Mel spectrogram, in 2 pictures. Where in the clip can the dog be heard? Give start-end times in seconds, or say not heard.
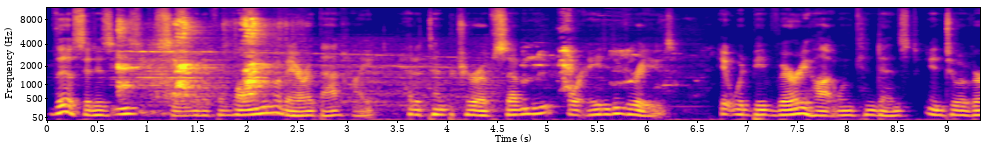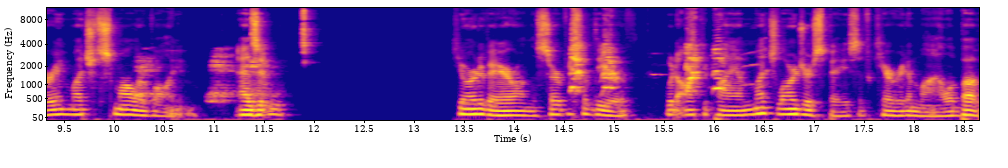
0.7-2.6, 4.7-6.5, 10.2-11.9, 14.6-16.6.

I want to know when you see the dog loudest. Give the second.
2 s.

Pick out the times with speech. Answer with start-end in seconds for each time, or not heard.
0.0-11.7, 13.4-18.6.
